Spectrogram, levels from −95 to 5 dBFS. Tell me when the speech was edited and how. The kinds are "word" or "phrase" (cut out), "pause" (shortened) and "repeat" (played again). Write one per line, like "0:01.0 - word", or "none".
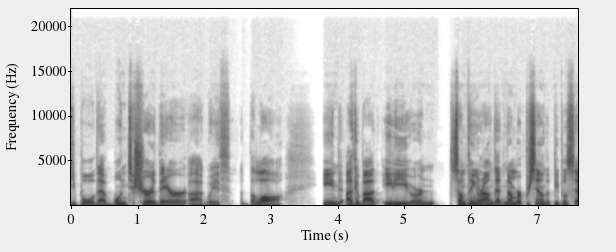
0:00.9 - word
0:02.0 - word
0:04.2 - word

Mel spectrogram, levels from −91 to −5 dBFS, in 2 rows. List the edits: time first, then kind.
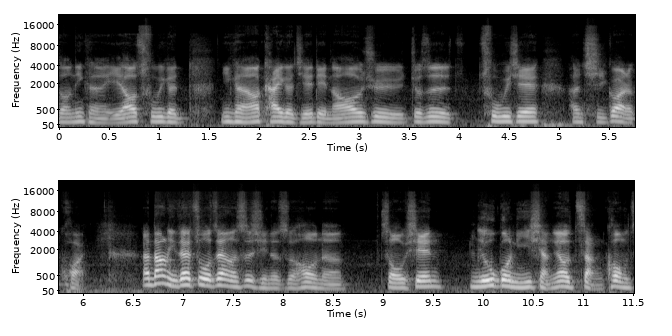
0:09.7 - pause

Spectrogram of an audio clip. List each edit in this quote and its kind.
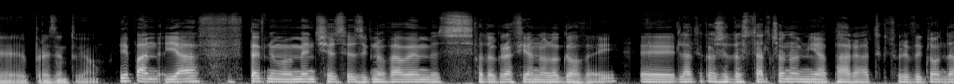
0:06.3 - pause

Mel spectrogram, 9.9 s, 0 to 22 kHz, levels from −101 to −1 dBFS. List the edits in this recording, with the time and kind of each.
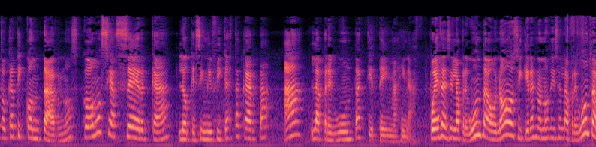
0:02.9 - pause
0:07.1 - pause

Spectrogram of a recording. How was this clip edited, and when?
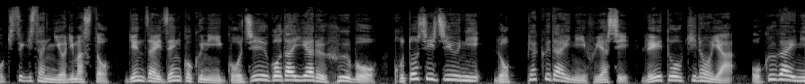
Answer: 0:01.2 - pause
0:03.9 - pause
0:06.4 - pause

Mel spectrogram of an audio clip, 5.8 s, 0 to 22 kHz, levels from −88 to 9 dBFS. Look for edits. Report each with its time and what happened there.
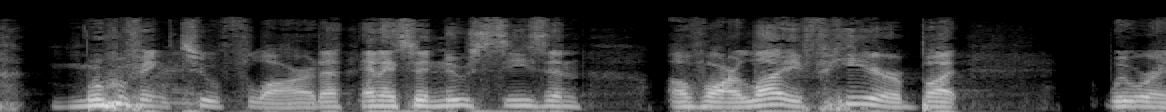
0:01.8 - pause

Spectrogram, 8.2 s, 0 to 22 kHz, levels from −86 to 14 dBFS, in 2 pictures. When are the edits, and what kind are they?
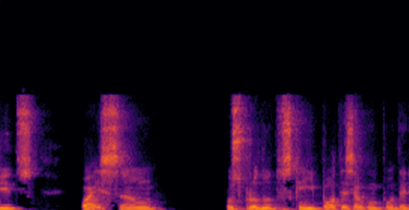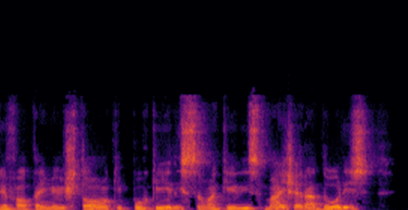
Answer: none

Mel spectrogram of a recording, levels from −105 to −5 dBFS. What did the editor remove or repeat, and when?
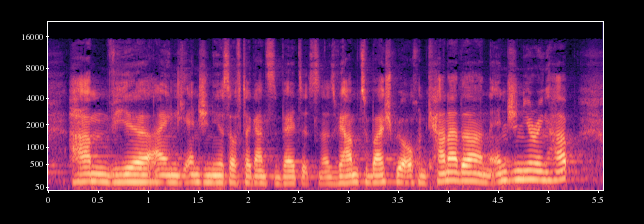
none

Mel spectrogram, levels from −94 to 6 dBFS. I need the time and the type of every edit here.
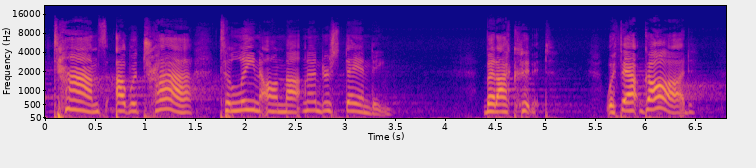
0:02.6 - word
0:04.9 - word

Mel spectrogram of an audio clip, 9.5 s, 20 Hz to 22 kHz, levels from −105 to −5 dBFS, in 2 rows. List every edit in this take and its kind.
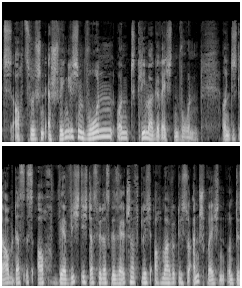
none

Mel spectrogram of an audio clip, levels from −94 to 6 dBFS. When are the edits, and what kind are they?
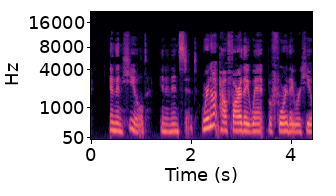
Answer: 0:02.2 - pause
0:02.6 - word

